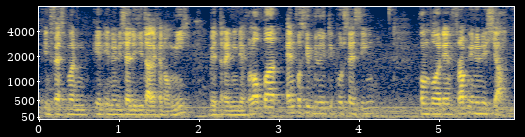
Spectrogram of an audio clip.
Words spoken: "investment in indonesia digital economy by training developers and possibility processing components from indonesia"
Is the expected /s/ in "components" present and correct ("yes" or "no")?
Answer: no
